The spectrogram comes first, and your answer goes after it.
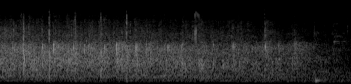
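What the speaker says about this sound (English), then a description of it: "Let's give them all a round of applause." An audience at a Dress for Success empowerment breakfast claps steadily, a dense, even patter of applause from a roomful of people lasting several seconds without talk.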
